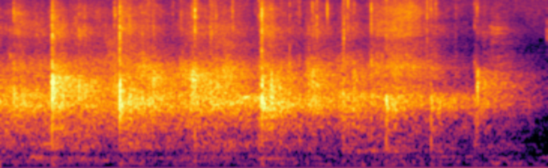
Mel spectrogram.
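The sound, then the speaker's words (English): Sparse, scattered clapping from a few people, with isolated claps spread out over a few seconds against a faint background murmur, never building into full applause; community group members clapping when asked to at a church gathering. “Uh, if you are in a community group, you should clap right now.”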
